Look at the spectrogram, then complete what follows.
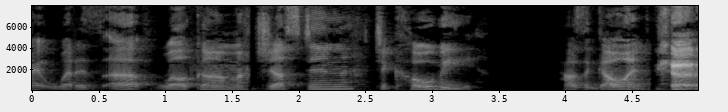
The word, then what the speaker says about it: Jacoby: No, you said it right, Jacoby. Jacoby.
